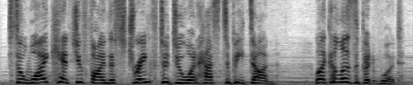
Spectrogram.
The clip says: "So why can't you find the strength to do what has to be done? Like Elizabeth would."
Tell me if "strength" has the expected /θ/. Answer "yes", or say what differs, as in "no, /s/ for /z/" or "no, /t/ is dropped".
yes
